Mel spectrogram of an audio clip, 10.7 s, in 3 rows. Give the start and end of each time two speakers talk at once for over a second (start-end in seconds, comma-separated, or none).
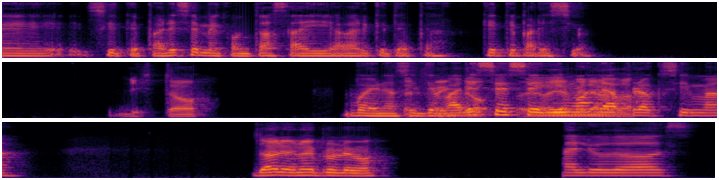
5.5-6.9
